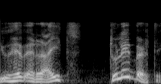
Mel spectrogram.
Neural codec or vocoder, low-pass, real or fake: none; 7.2 kHz; real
